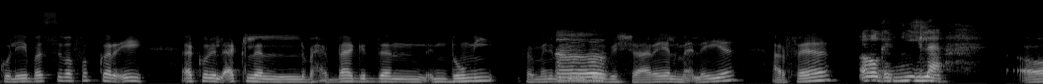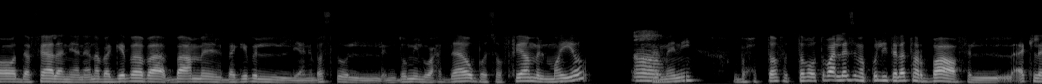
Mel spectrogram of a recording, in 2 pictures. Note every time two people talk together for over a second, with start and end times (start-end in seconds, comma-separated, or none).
none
